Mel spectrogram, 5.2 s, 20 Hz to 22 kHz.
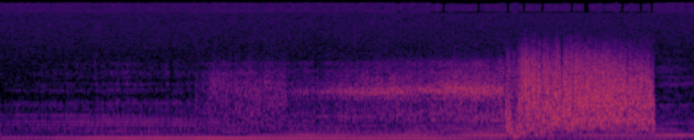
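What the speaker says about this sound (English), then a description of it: "as Cheyenne launches its missile, then veers off" A Lockheed AH-56A Cheyenne attack helicopter fires a missile and veers off: a steady turbine and rotor drone, then a loud, roaring rush of noise for about a second before it fades back to the engine hum. No one speaks.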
